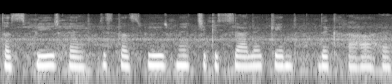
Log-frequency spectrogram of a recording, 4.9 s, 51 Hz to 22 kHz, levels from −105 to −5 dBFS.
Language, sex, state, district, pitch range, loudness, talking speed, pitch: Hindi, female, Madhya Pradesh, Bhopal, 180-195 Hz, -15 LUFS, 120 wpm, 190 Hz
